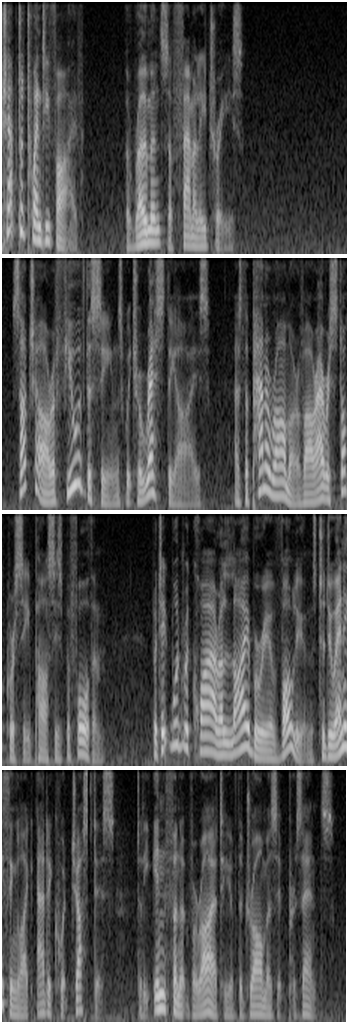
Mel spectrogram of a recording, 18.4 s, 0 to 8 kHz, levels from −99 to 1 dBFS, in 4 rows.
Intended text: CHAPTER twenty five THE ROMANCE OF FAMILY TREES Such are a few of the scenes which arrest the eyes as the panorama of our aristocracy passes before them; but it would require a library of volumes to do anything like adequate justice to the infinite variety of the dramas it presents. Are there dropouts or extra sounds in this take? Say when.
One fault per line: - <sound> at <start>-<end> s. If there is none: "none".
- dropout at 14.9-15.0 s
